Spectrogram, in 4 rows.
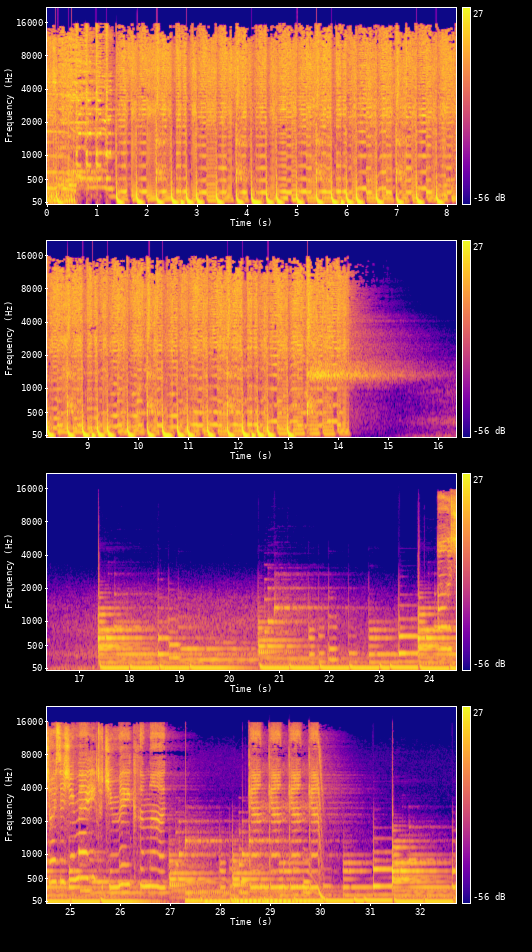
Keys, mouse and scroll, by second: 4.3 click, 6.0 click, 6.4 ctrl+space, 6.7 click, 7.4 click, 8.3 click, 9.7 click, 9.9 click, 14.5 click, 16.0 click, 18.3 click, 18.9 click, 20.0 click, 21.9 click, 22.8 click, 24.4 click, 24.9 click, 25.4 click, 26.3 click, 27.3 click, 28.5 click, 29.3 click, 32.3 click.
